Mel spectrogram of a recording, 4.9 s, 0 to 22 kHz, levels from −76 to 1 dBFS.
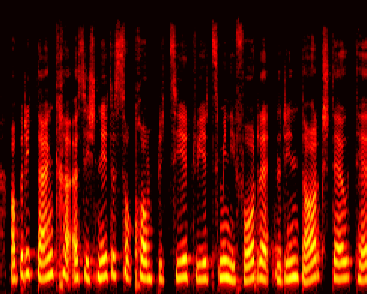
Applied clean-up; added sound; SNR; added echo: neural mask model Resemble Enhance denoiser.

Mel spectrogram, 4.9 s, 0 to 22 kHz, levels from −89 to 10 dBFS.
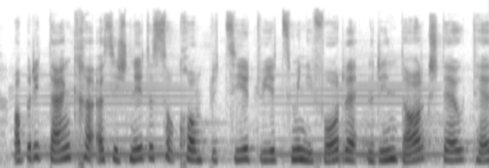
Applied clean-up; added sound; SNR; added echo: none; Bowed string instrument; 16 dB; none.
